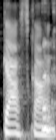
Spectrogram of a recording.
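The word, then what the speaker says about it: Gascón: his name wrong G it reminds me of Beauty and the Beast gason kind of like yeah gas yeah yeah yeah yeah that's how I always remember it um so he so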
